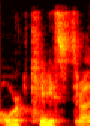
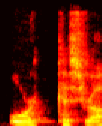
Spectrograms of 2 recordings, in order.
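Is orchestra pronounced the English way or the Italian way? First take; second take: Italian; English. First: It is pronounced the Italian way. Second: It is pronounced the English way.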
